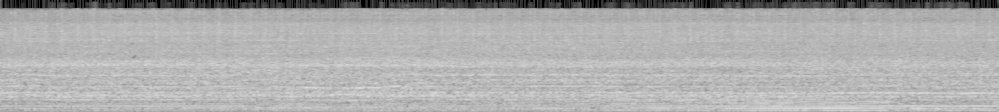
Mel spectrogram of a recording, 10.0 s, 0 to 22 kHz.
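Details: Mercedes-Benz E220 W124 idling with fan belt removed: steady idle with constant busy metallic rattle and hiss; owner suspects timing chain noise, source not confirmed.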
